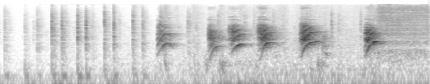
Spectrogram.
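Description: A quick series of light clicking taps gives way to five sharp, high-pitched dog barks in an uneven rhythm, loud and clear with no one speaking.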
